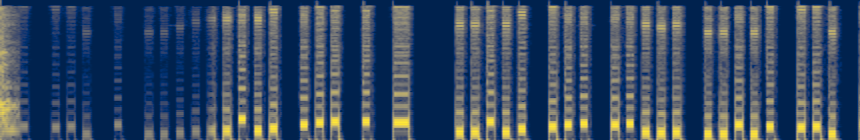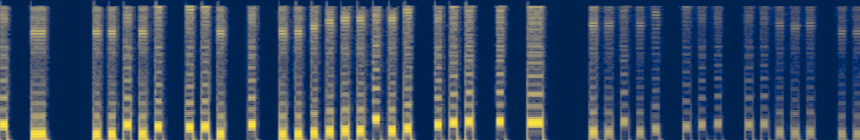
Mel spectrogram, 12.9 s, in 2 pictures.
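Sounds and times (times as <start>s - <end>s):
classic video game music track: 0.0s - 12.8s.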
